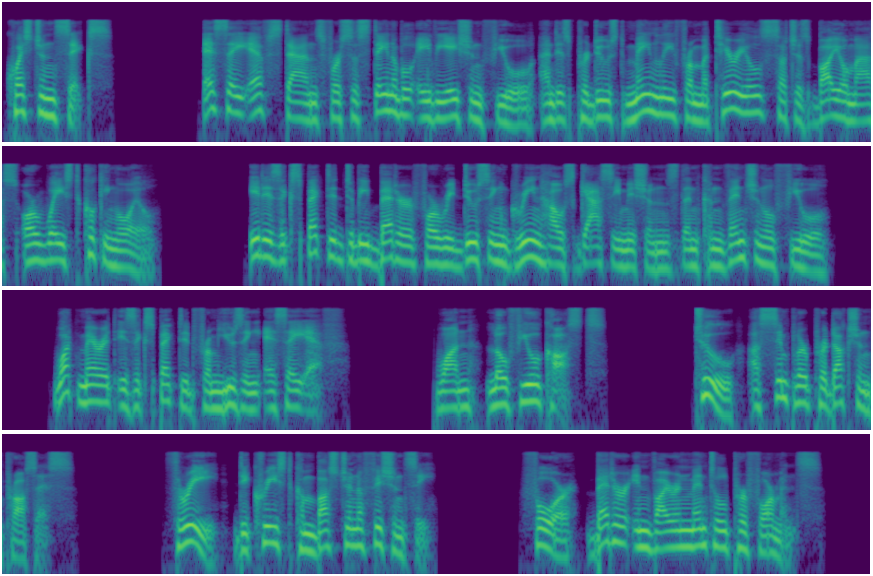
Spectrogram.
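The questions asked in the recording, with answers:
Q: What merit is expected from using SAF?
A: 4: Better environmental performance.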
